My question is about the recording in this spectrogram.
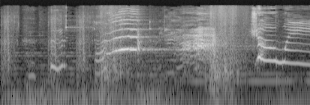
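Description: Cartoon background music with a character's wordless vocal sounds: a rising call about a second and a half in, a short noisy burst near three seconds, and a falling call near the end.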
